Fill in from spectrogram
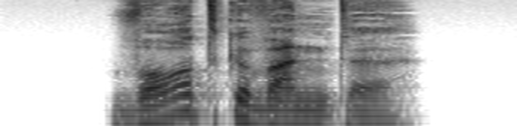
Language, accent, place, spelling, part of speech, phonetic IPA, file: German, Germany, Berlin, wortgewandte, adjective, [ˈvɔʁtɡəˌvantə], De-wortgewandte.ogg
- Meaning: inflection of wortgewandt: 1. strong/mixed nominative/accusative feminine singular 2. strong nominative/accusative plural 3. weak nominative all-gender singular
